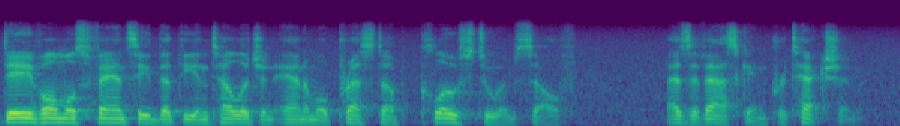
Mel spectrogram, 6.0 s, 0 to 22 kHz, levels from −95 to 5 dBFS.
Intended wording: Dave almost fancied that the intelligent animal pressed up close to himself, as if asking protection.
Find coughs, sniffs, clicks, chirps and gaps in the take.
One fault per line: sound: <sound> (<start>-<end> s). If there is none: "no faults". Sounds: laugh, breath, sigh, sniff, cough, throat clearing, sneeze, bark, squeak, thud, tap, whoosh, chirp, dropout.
no faults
